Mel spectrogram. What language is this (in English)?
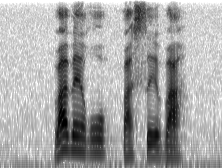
Northern Sotho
